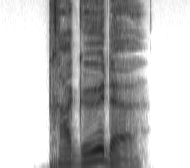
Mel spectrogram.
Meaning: tragedian
- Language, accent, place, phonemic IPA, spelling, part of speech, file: German, Germany, Berlin, /tʁaˈɡøːdə/, Tragöde, noun, De-Tragöde.ogg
